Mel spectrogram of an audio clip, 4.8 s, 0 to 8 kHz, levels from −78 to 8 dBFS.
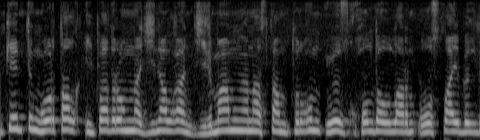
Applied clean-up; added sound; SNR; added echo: neural mask model Resemble Enhance denoiser.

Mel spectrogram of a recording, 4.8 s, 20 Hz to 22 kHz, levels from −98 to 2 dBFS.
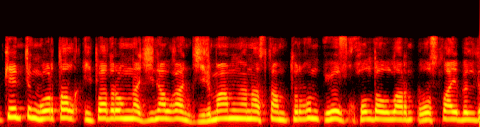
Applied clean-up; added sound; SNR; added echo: neural mask model DeepFilterNet 3.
